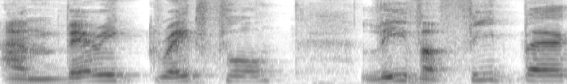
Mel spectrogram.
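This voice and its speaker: On a very clean recording with a silent background, a man speaks at a very slow pace and high pitch with lively intonation. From Austria. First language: German. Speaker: leadership coach and pastor. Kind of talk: motivational talk.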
